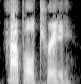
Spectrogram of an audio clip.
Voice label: "apple tree", en US; gcompris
